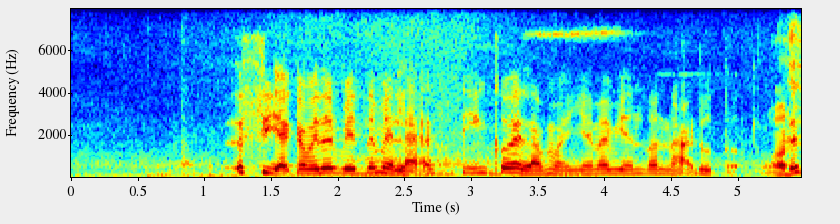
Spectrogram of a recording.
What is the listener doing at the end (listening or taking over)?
listening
